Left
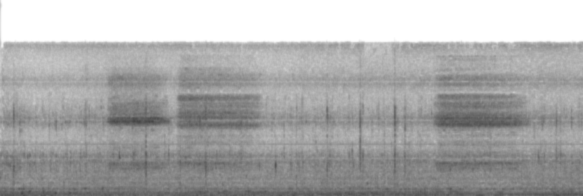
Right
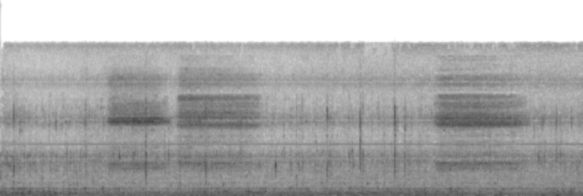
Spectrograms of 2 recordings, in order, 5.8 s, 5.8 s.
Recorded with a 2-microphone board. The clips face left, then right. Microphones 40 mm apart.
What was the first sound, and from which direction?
Only background noise.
